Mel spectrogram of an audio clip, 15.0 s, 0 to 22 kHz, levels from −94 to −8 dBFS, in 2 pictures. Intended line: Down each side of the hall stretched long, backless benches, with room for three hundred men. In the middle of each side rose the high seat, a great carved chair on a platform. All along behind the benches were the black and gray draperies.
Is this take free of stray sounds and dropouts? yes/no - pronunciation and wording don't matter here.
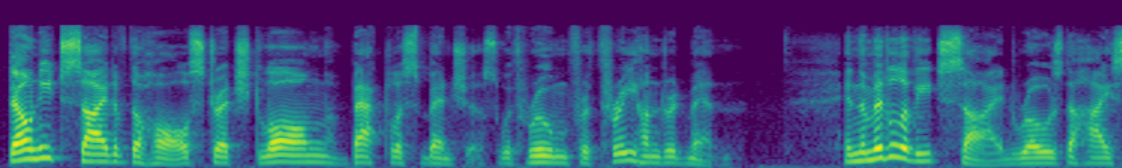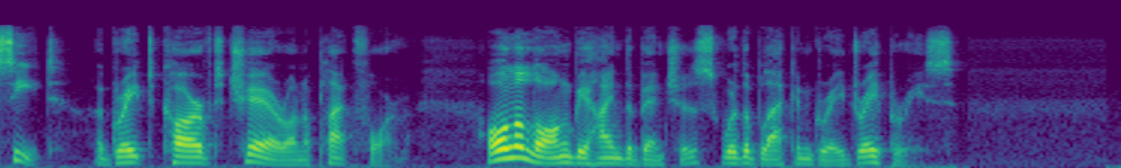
yes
